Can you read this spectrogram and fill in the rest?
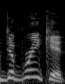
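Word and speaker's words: DeBrincat: know how do you how do you say is it de Brink it oh de Brink it that's what I was about to say I was like brender cat brender cat yeah de Brink yeah duh I know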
